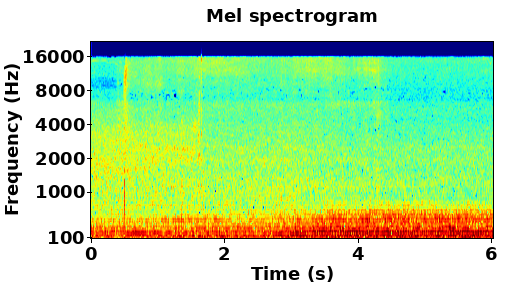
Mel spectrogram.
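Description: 2012 Chrysler 200's 3.6 L V6 engine running, heard at the tailpipe: a steady low rumble with a hum, which gets louder about three seconds in.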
